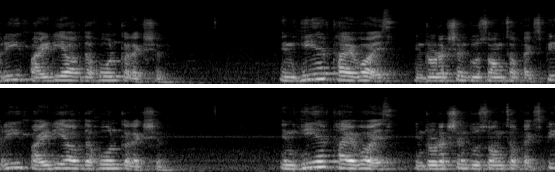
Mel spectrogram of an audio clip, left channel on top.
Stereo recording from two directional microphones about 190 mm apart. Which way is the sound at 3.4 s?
45° left (ahead or behind).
